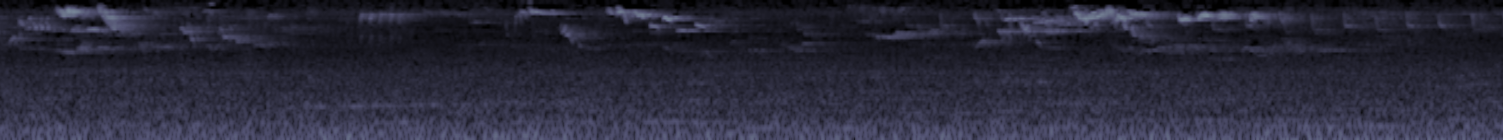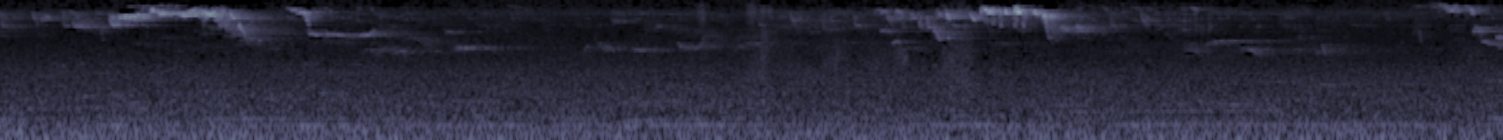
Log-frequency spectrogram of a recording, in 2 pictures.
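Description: Songbirds singing in clusters of high chirping phrases every few seconds, over a steady low background rumble.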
